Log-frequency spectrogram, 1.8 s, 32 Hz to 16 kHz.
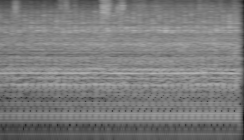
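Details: Honda-engined CAT 5DX40G pressure washer pump after reseal and valve replacement, started on choke and run just under full throttle with pressure turned down to purge air: steady drone, even pump tone, no knocks or surging.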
